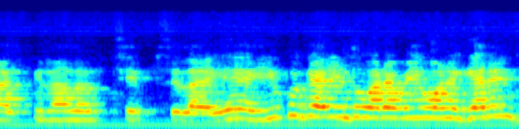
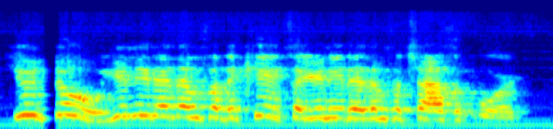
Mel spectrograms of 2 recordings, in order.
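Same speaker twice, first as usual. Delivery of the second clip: ordinary talk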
